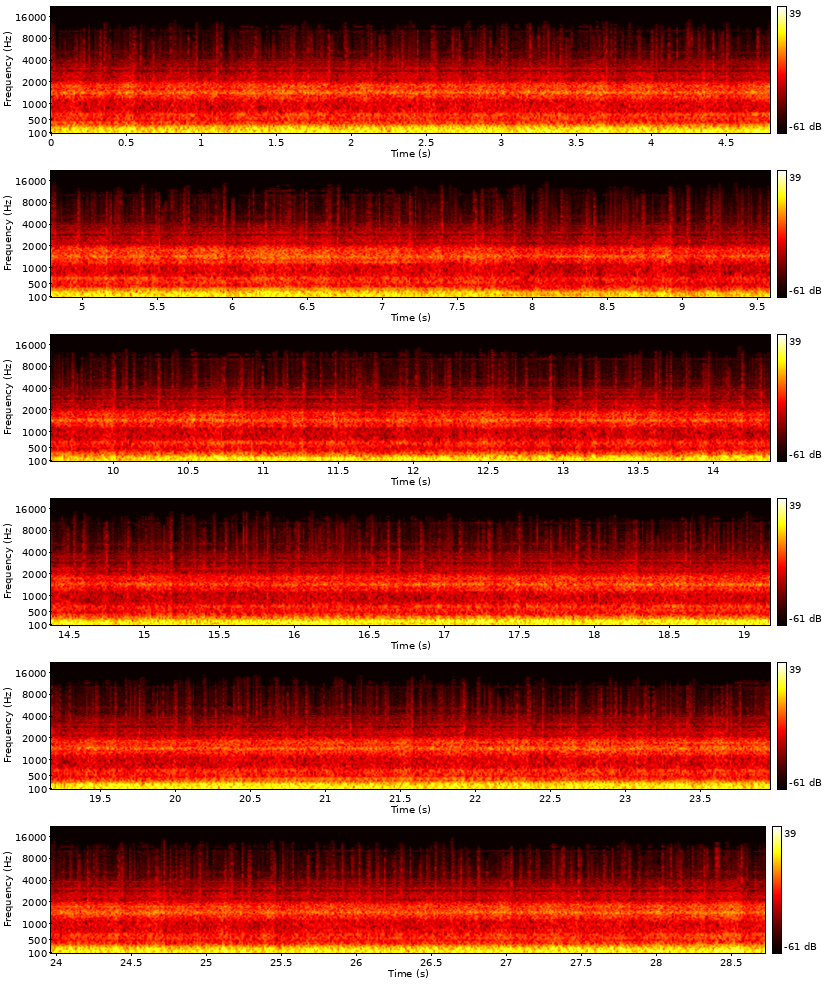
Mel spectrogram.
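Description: Ford Mustang's engine and drivetrain heard from inside the cabin while cruising, a steady drone. About eight seconds in the note dips briefly, then settles back.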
